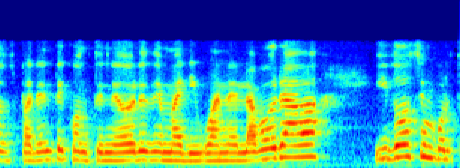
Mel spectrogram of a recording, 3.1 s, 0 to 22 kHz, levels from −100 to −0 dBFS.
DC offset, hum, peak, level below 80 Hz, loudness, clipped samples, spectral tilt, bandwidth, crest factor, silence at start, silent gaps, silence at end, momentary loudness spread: under 0.1%; none; -4 dBFS; -62 dBFS; -18 LUFS; under 0.1%; -5.5 dB/octave; 8.2 kHz; 14 dB; 0 s; none; 0.05 s; 8 LU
